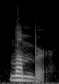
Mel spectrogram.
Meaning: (noun) 1. Wood sawn into planks or otherwise prepared for sale or use, especially as a building material 2. Old furniture or other items that take up room, or are stored away
- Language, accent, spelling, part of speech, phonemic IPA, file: English, US, lumber, noun / verb, /ˈlʌm.bɚ/, En-us-lumber.ogg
